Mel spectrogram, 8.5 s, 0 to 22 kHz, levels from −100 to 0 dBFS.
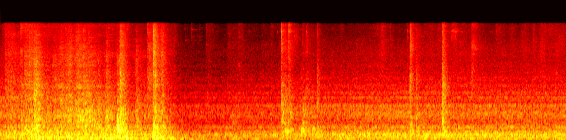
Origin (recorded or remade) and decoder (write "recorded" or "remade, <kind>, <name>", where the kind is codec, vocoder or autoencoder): recorded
